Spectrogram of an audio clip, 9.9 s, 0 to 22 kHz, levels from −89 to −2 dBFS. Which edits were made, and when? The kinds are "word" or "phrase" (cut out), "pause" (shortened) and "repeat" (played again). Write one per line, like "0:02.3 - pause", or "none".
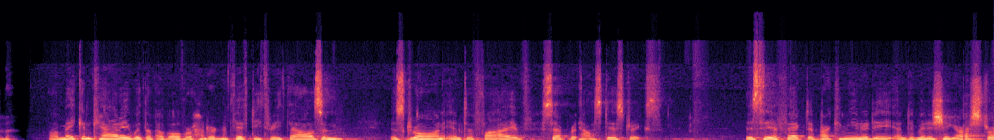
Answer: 0:00.9 - word
0:01.5 - word
0:04.1 - word
0:05.8 - word
0:07.6 - word
0:08.2 - word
